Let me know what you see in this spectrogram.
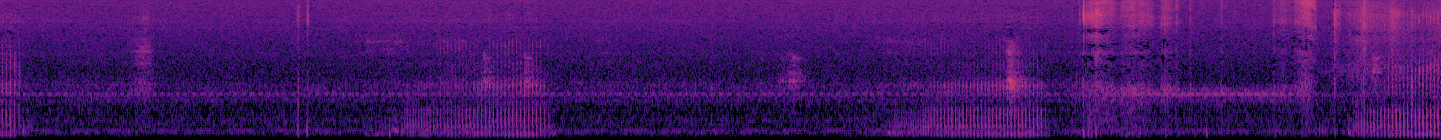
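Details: Sleeping dog snoring: soft repeated rumbling snores with breaths about every five seconds, over low room hum.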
